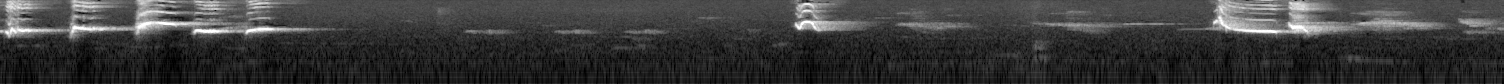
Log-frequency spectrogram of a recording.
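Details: Black-breasted Oriental magpie-robin calling to provoke other birds into answering: loud whistled phrases with harsh buzzy edges in two bursts, a long pause, then a falling whistle and chattering notes, with faint soft notes in between.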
